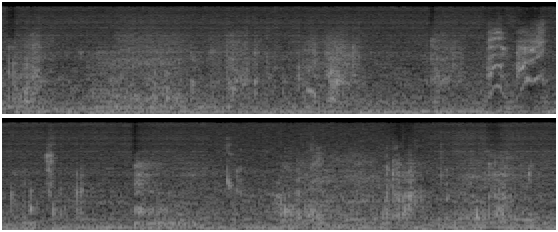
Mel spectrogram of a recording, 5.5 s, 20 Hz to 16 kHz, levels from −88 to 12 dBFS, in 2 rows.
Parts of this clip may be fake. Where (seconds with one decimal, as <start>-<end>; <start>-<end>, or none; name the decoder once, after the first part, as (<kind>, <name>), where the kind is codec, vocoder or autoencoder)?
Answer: 0.0-3.8 (autoencoder, DAC-VAE); 4.9-5.5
